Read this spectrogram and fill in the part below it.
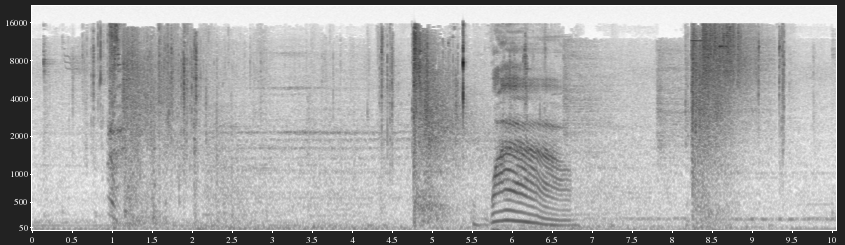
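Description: A gun fires loud shots in an echoing corridor.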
